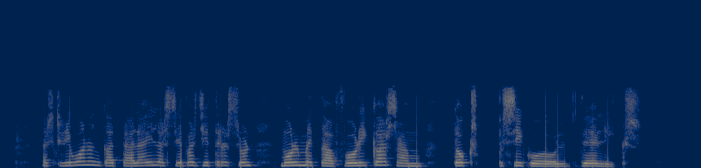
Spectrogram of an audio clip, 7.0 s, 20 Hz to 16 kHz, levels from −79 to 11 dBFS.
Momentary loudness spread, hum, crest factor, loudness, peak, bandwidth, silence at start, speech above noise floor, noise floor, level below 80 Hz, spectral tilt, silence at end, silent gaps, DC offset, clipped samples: 11 LU; none; 18 dB; -34 LUFS; -16 dBFS; 8.2 kHz; 0.4 s; 50 dB; -83 dBFS; -72 dBFS; -3 dB/octave; 0.65 s; none; under 0.1%; under 0.1%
